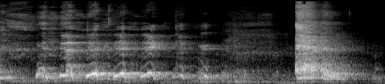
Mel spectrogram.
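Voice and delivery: high, loud burst of laughter. Real, not acted. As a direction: laugh out hard. Laughs at the partner.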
